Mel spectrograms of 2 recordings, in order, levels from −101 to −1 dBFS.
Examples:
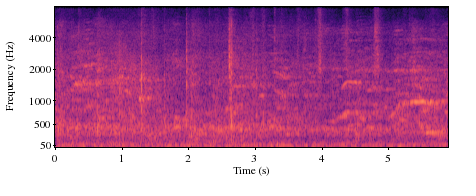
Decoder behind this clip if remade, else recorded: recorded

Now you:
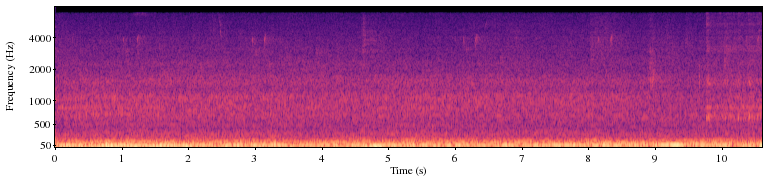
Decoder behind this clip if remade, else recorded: recorded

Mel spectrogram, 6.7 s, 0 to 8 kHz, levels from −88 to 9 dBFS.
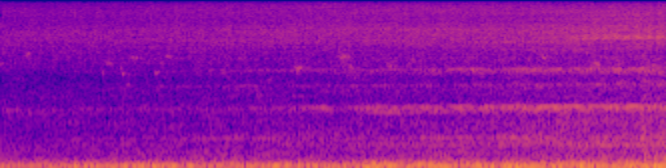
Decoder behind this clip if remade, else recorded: recorded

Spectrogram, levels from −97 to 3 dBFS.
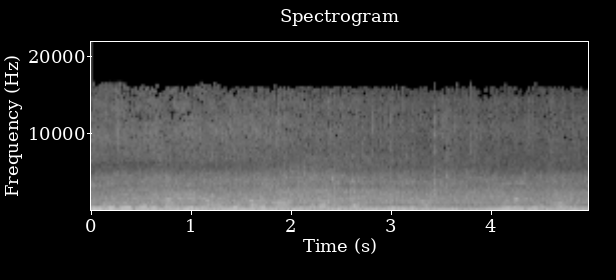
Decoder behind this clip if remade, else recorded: remade, vocoder, BigVGAN v2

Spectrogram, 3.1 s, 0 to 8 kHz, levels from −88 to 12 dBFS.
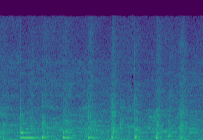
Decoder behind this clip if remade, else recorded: remade, codec, DAC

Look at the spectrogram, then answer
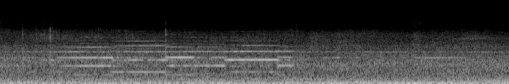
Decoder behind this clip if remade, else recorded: recorded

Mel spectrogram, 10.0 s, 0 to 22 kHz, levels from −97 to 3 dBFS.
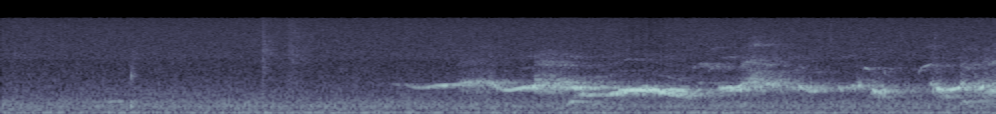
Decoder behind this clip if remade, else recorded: recorded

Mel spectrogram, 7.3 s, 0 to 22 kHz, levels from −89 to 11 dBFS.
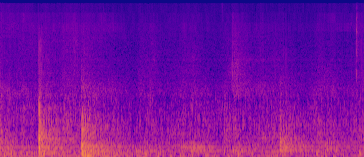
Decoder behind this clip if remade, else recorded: remade, vocoder, BigVGAN v2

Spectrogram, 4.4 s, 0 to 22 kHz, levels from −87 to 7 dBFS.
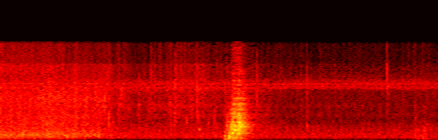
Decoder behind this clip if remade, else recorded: recorded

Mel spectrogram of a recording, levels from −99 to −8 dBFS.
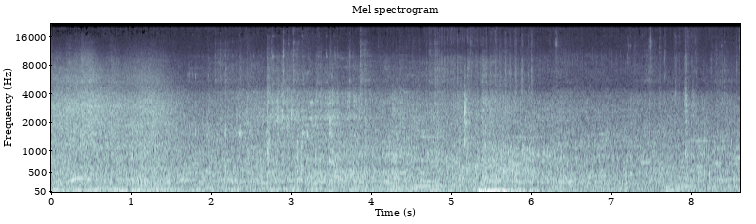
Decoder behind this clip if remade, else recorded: recorded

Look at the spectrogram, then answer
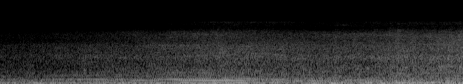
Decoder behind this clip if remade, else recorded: recorded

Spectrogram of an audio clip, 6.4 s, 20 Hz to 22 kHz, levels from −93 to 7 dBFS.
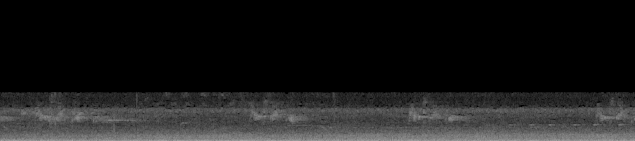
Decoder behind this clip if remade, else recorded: recorded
